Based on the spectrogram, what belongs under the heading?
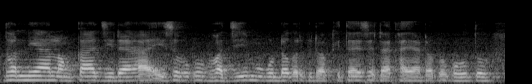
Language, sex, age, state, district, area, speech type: Odia, female, 45-60, Odisha, Jajpur, rural, spontaneous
